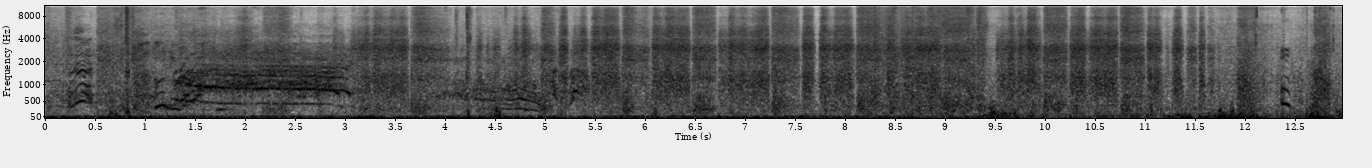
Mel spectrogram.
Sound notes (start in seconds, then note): 0.3 grunting; 1.2 Greg screaming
